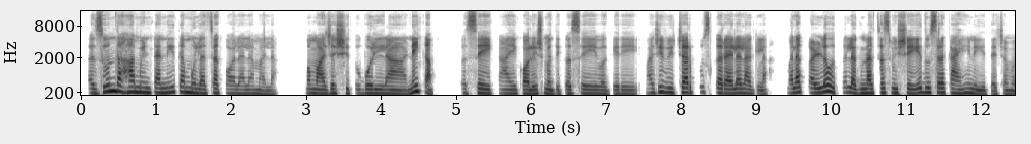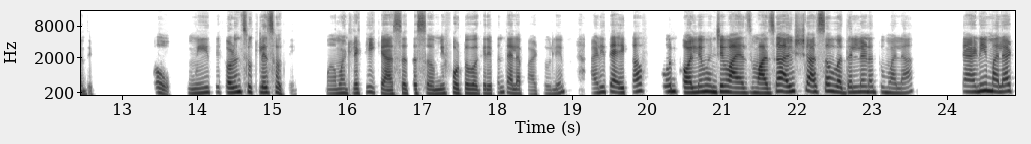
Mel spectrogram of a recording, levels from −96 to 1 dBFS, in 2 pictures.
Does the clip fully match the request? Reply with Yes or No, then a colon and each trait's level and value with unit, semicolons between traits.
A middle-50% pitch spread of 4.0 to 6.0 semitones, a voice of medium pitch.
No: average, 4.6 semitones; high, 195 Hz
